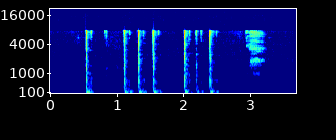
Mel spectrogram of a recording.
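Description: About eight crisp keystrokes tapped on a computer keyboard in a quiet room, irregular and close, with a faint brushing sound at the end.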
